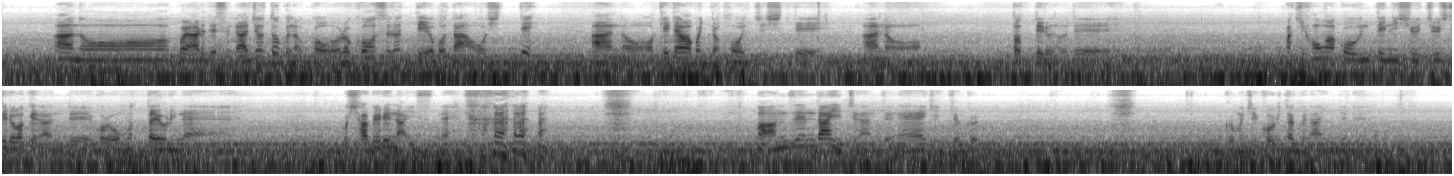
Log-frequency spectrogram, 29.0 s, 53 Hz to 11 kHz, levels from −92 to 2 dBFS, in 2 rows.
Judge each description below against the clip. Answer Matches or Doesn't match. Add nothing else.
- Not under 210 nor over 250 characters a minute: Matches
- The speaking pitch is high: Doesn't match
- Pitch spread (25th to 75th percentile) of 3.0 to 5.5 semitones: Doesn't match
